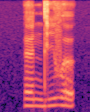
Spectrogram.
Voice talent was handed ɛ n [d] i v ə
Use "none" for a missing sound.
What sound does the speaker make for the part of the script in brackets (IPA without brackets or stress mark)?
d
